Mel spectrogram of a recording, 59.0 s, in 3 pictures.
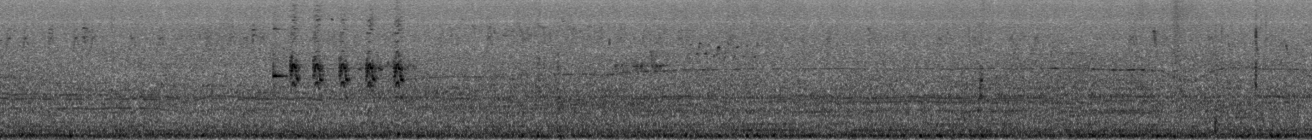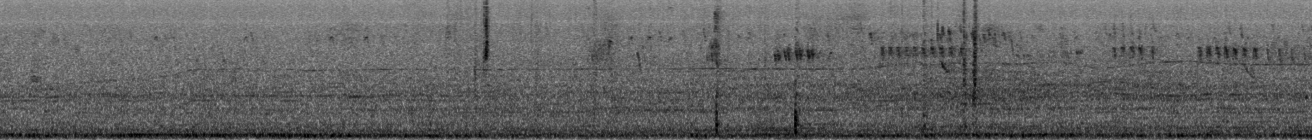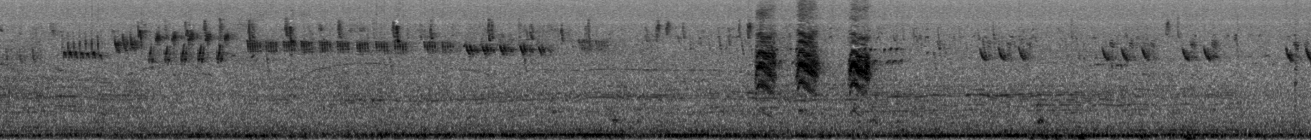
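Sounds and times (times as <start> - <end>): loud bird calls: 50.7 - 52.6.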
